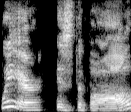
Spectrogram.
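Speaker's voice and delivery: slow delivery, pitch rising at the end on "ball". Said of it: "Did you hear my voice go up at the end?".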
